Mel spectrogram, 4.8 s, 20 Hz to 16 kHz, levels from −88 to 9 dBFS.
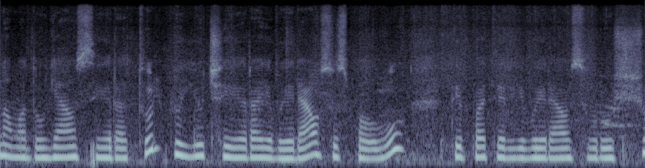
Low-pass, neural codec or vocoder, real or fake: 14.4 kHz; none; real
